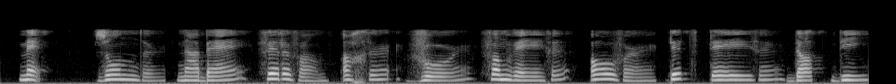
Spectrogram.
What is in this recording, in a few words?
dutch words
